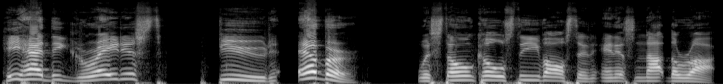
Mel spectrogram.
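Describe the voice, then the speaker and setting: High, clear-voiced man debating casually. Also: slow, fairly bright tone, no echo, clean studio sound. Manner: emphatic, teasing, opinionated. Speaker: podcast co-host. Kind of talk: casual sports-entertainment debate chat.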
